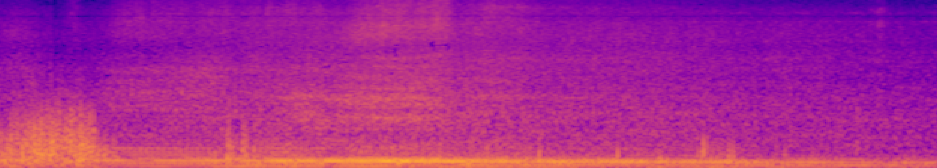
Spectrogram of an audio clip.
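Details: Swarming honey bees gathered in a tree near a house in Newcastle, Ontario, a low droning hum that swells in the middle as one bee seems to pass close, after a brief rustling burst at the start.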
